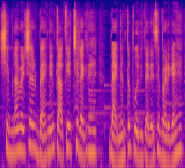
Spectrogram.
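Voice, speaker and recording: A woman's voice: mid-range voice, brisk, darkish tone, lightly acted. A woman playing a practical, cheerful young housewife in a cartoon family story, with music behind her. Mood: upbeat, explaining. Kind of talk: Hindi cartoon story dialogue.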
